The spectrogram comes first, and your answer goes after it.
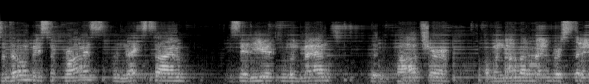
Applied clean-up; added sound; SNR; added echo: neural separator model SepFormer DNS4.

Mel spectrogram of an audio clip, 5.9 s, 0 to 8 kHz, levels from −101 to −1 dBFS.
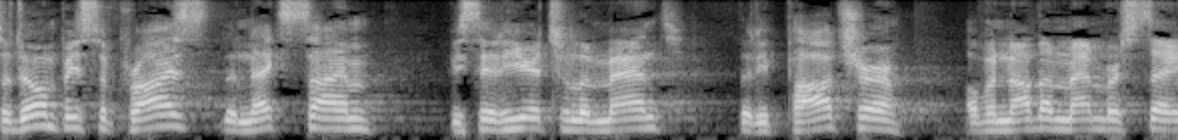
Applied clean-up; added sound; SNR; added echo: none; none; none; none.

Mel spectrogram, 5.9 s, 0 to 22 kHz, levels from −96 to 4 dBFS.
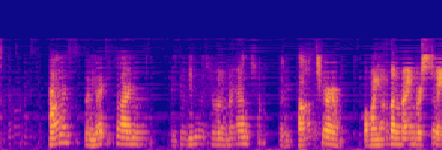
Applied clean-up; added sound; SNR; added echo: neural mask model DeepFilterNet 3.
